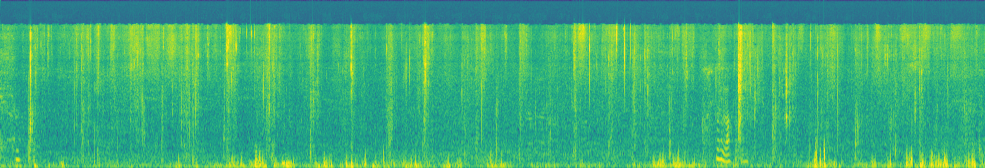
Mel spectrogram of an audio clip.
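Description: Footsteps crunch on loose rubble and broken bricks.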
